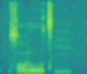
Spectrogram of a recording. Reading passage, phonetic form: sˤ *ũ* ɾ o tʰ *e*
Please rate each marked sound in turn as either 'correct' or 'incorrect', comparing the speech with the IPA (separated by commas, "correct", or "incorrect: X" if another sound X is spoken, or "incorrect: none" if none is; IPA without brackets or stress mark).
correct, incorrect: i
